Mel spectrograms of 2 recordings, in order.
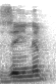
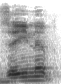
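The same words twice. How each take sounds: The two takes are said the same way.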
